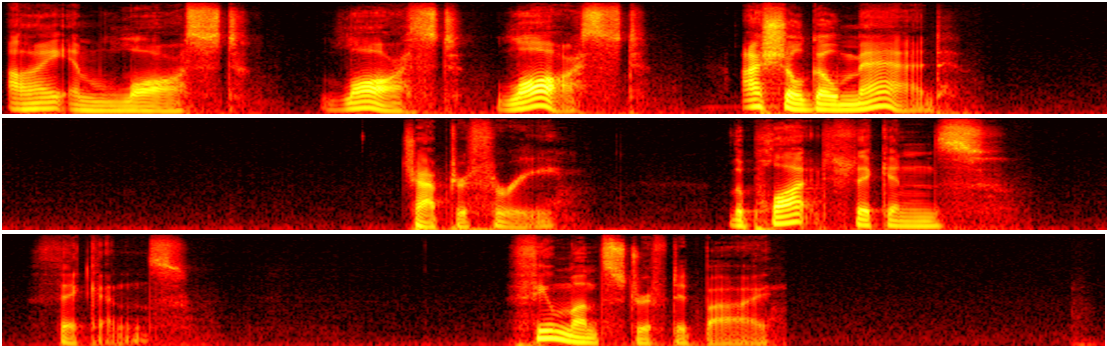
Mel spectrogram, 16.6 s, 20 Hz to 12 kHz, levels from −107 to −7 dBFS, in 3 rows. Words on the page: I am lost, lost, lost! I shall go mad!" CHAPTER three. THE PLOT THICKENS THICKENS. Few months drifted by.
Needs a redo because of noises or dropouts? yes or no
no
